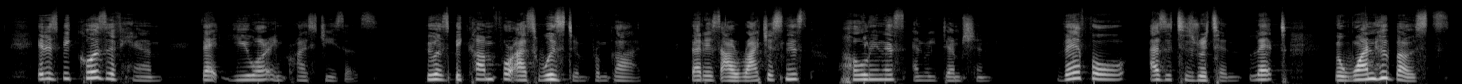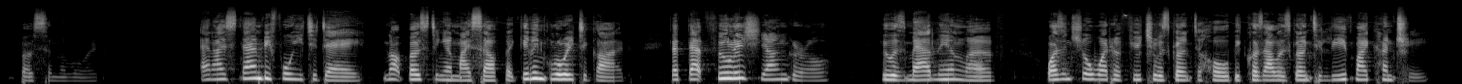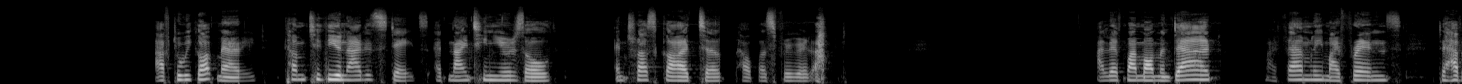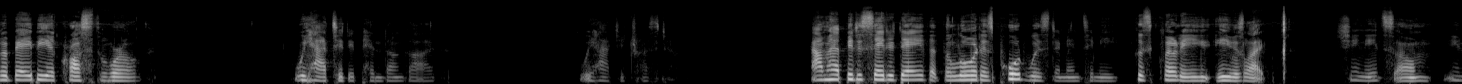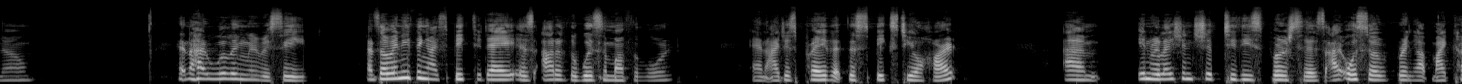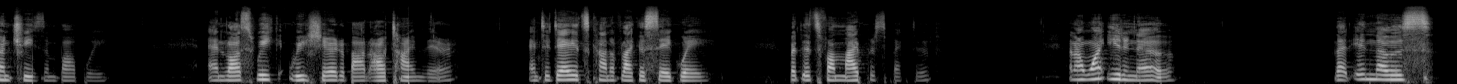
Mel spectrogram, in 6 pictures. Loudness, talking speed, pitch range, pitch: -22 LUFS, 155 wpm, 175-220 Hz, 195 Hz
